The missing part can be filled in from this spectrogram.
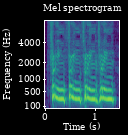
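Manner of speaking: high, ringing repeated "fring"; imitated throwing-star sounds. Streamer re-enacting launching ninja stars, playful sound effect. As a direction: mimic launching stars with high-pitched zings. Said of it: "I remember going like this".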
